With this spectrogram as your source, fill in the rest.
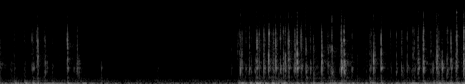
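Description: Fingertips type on a compact white and blue plastic wireless keyboard with round hexagonal honeycomb keycaps and a hollow body. Sparse, light clicking taps give way after a quieter stretch to a denser, louder burst of fast typing. Each key strike is short and hollow-sounding, with a steady low hum underneath.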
